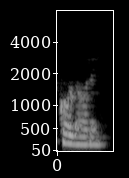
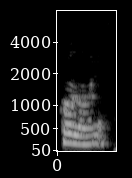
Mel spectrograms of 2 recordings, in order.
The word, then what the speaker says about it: color: с А так а правильное произношение будет Color Если вы скажете Колор - это будет означать жара что вы узнаете из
